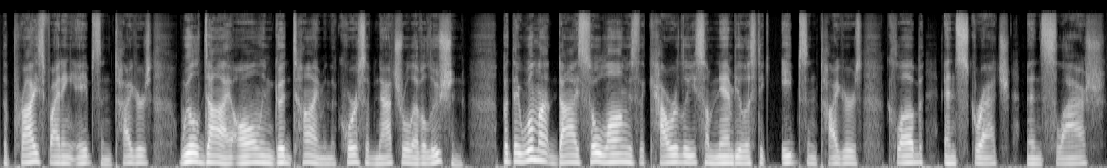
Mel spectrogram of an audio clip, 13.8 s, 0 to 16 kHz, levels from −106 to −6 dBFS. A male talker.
Yes: male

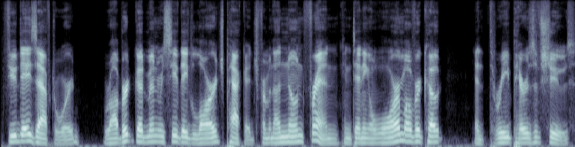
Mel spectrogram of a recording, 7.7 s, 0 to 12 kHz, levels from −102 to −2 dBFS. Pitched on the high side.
No: low, 115 Hz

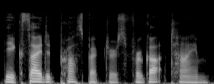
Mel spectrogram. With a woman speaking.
No: male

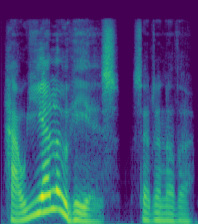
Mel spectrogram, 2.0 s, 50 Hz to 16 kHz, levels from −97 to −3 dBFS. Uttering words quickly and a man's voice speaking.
No: average, 180 wpm; male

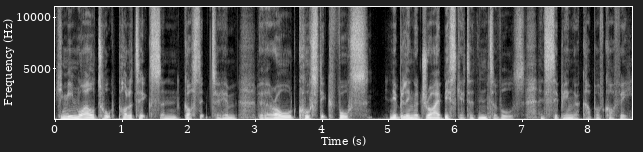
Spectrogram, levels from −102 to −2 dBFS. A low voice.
Yes: low, 100 Hz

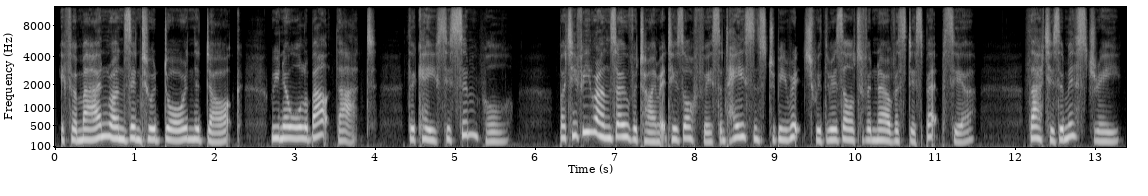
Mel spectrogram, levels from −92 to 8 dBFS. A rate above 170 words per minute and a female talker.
Yes: average, 180 wpm; female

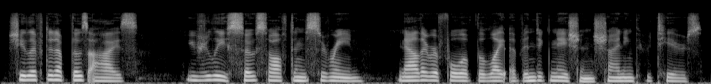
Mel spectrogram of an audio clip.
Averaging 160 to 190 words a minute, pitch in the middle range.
Yes: average, 185 wpm; medium, 175 Hz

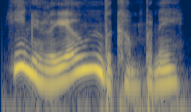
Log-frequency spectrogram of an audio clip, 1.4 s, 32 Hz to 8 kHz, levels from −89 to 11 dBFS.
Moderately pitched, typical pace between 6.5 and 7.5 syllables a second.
Yes: medium, 175 Hz; 6.8 syllables/s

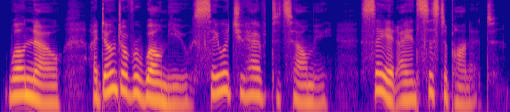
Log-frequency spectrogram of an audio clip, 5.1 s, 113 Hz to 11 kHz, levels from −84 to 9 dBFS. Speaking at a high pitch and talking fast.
Yes: high, 205 Hz; fast, 210 wpm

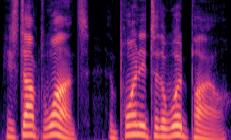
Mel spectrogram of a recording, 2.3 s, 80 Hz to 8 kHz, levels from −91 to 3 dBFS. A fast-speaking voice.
Yes: fast, 235 wpm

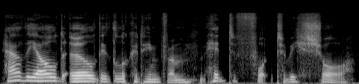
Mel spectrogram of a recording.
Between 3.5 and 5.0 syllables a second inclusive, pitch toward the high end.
No: 4.7 syllables/s; low, 130 Hz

